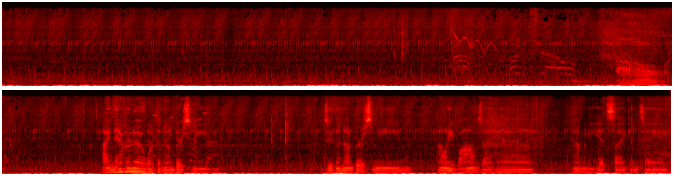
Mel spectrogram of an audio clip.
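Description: Video game music plays steadily.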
